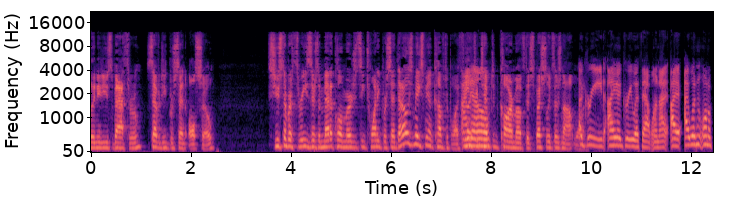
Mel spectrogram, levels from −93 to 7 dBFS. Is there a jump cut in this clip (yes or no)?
no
